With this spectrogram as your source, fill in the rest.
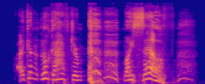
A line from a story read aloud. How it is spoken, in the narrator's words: Fred wheezed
